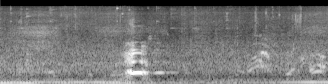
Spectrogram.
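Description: A dog gives one short bark about a second in, while playing.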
